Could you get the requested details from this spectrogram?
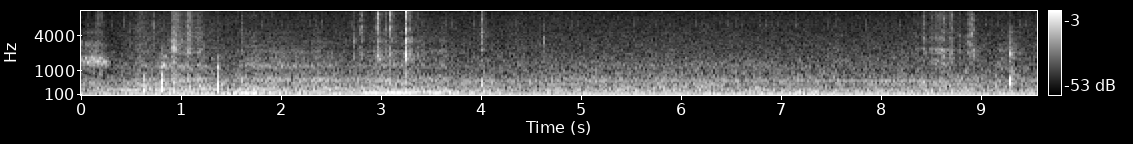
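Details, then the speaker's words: Lenco L75 turntable motor after adjusting the nose plunger screw and backing it off until the grinding stops. Faint steady low hum with light handling clicks; it runs almost silently. "we go anyway you can't even tell it's on"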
